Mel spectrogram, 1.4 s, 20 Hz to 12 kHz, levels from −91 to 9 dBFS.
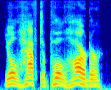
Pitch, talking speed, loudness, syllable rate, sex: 160 Hz, 215 wpm, -18 LUFS, 4.8 syllables/s, female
